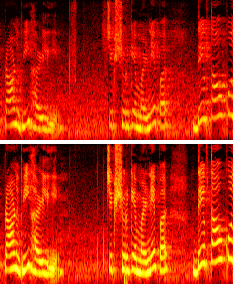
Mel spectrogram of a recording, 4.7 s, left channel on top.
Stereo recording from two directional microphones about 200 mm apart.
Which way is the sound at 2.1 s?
50° right (ahead or behind).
